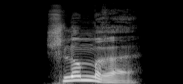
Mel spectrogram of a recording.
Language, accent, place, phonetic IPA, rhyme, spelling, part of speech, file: German, Germany, Berlin, [ˈʃlʊmʁə], -ʊmʁə, schlummre, verb, De-schlummre.ogg
- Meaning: inflection of schlummern: 1. first-person singular present 2. first/third-person singular subjunctive I 3. singular imperative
